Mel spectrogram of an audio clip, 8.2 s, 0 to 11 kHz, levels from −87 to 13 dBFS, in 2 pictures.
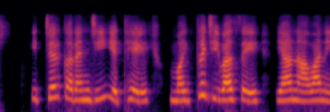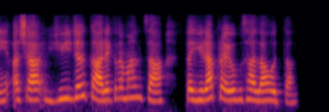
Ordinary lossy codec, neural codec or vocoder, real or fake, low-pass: Opus, 64 kbps; codec, 16 kHz, 0.3 kbps, FocalCodec; fake; 7.2 kHz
